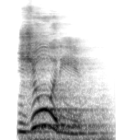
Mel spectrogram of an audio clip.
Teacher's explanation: Paroxítona por quê? Porque a sílaba mais forte é o Ju.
